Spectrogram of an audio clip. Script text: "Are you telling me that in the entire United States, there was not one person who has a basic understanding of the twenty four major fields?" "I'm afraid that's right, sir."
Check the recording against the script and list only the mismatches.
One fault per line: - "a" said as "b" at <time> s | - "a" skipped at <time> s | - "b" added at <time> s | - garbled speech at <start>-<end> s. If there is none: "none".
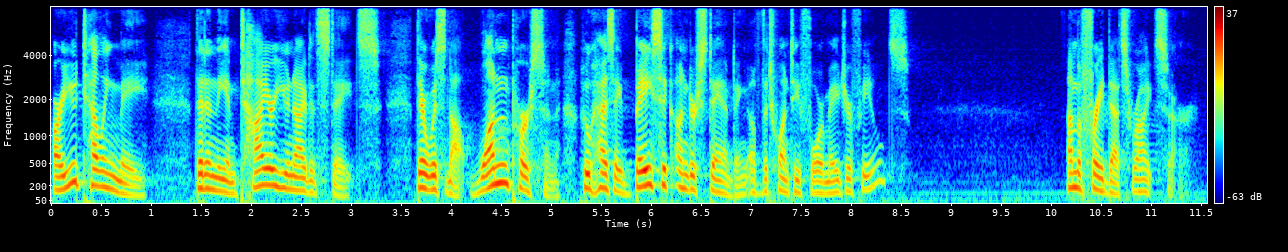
none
